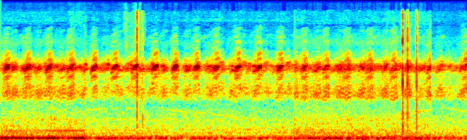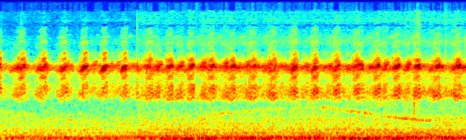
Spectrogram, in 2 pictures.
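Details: Countryside frogs calling together at night ahead of rain. A bright, evenly pulsed trill of croaks runs without pause, several callers overlapping, with a low hum at the start and a couple of sharp knocks.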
